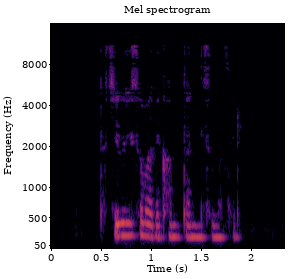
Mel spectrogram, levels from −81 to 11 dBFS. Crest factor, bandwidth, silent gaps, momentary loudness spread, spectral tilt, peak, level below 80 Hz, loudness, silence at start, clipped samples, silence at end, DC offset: 18 dB; 11.5 kHz; none; 17 LU; -5.5 dB/octave; -20 dBFS; -86 dBFS; -37 LUFS; 0.5 s; under 0.1%; 0.45 s; under 0.1%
